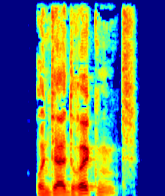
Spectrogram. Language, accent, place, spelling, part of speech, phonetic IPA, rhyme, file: German, Germany, Berlin, unterdrückend, verb, [ʊntɐˈdʁʏkn̩t], -ʏkn̩t, De-unterdrückend.ogg
- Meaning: present participle of unterdrücken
